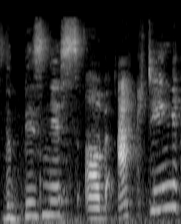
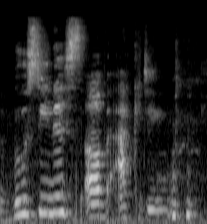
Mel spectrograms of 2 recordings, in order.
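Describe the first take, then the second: First: Business is said with its usual first vowel. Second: Business is said with a long oo vowel.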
